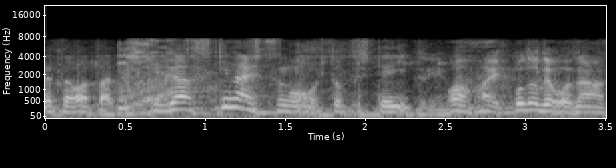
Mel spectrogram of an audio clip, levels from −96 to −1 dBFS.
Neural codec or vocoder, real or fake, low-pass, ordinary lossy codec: codec, 16 kHz, 4 kbps, FunCodec, trained on LibriTTS, 50 frames a second; fake; 7.2 kHz; AAC, 32 kbps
